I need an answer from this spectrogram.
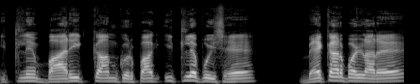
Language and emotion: Goan Konkani, angry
